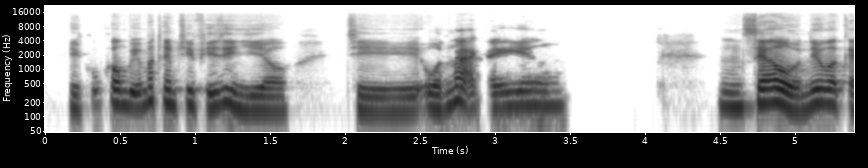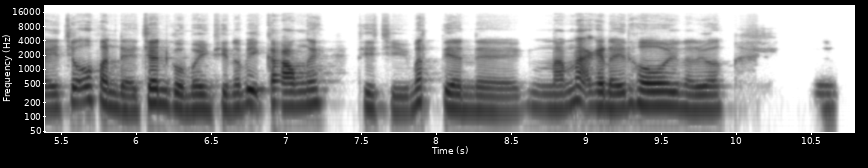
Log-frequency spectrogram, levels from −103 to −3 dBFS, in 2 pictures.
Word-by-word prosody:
thì 150 - -8
cũng 175 +6 -16
không 185 -2 0
bị 165 -1 0
mất 215 - -1
thêm 190 -3 -1
chi 180 - -3
phí 160 +1 -2
gì 185 -2 0
nhiều 135 -2 -4 0.4
chỉ 130 -1 -6
uốn 150 +2 -1
nại 215 -1 +3
cái, 150 - -2 0.2
ơ 170 - -5 1.2
Ừm, 160 -1 -4
xe 160 +4 +3
ổn 180 -8 +6
nhưng 190 +3 +2
mà 185 - +3
cái 150 - -2
chỗ 205 +7 +1
phần 185 -4 +3
để 140 -3 -2
chân 185 +8 +4
của 160 -3 +2
mình 145 0 -1
thì 155 - -3
nó 155 - -3
bị 185 +1 +2
cong 170 -2 +5
ấy 185 - 0 0.3
thì 160 -2 -5
chỉ 135 -4 -9
mất 200 +6 -4
tiền 150 -4 +1
để 135 -1 -6
nắn 150 -1 -4
nại - - +3
cái 165 +1 +4
đấy 155 0 +1
thôi 170 -2 +5
là 150 - -4
được. 145 0 -3 0.5
Ừm. 155 -1 -12
155 Hz, 250 wpm, -23 LUFS, 145-180 Hz, 1.2 s, ổn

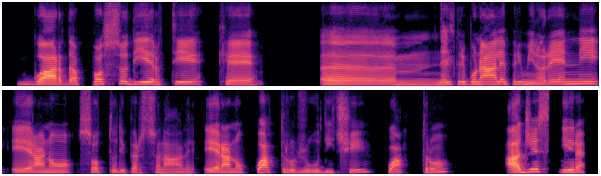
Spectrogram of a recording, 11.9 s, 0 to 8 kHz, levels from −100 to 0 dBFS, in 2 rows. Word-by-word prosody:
Guarda, 195 0 +5
posso 220 +5 -1
dirti 205 0 0
che, 175 -3 -2 0.5
uhm, 180 -3 -1
nel 205 +2 -2
tribunale 210 0 +3
per 210 0 -6
i - - -1
minorenni 210 +4 -1
erano 195 -1 -1
sotto 195 -1 -6
di 185 -1 -7
personale, 170 -3 -8
erano 185 -2 +2
4 220 -1 +2
giudici, 180 +3 -8 0.2
4 215 +8 -4 0.6
a 205 - +10
gestire 205 -3 0
195 Hz, 100 wpm, -26 LUFS, 185-210 Hz, 0.6 s, a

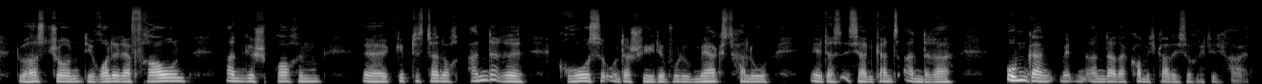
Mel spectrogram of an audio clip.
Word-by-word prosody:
Du 130 - -1
hast 140 0 +1
schon 135 -2 +1
die 130 - -4
Rolle 130 +3 +3
der 135 -1 +4
Frauen 150 +3 +5 0.3
angesprochen. 140 -3 -1 0.4
Äh, 130 -5 +2
gibt 150 +5 -7
es 135 - -7
da 150 - +2
noch 135 -6 -2
andere 160 - 0 0.3
große 150 +3 +2
Unterschiede, 135 -5 -3
wo 135 - -2
du 130 -1 -2
merkst: 130 +3 -1
„Hallo, 130 -2 -1 0.4
äh, 145 -5 0
das 130 -5 -3
ist - - -5
ja 135 - +2
'n 120 -1 -5
ganz 140 0 -2
anderer 120 -5 -2 0.5
Umgang 175 - +6
miteinander, 130 -3 -3
da 125 - -2
komme 130 +2 -5
ich 120 - -14
gar 115 - -2
nicht 110 -2 -6
so 115 - -8
richtig 110 +1 -17
rein?“ - - -14
135 Hz, 175 wpm, -24 LUFS, 125-145 Hz, 0.5 s, Umgang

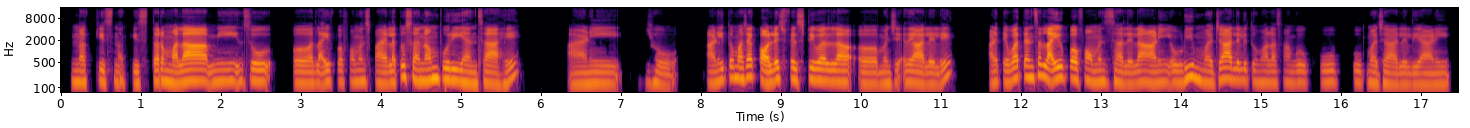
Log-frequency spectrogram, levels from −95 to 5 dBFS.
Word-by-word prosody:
नक्कीच, 145 0 -4
नक्कीच. 135 -1 -8
तर 150 +1 +2
मला 145 +1 +6 0.2
मी 150 +1 -4
जो 160 - 0 0.5
अ, 135 -1 -1
लाईव्ह 140 +2 -1
परफॉर्मन्स 150 0 -7
पाहिला, 140 0 0
तो 200 - -1
सनम 160 +1 +2
पुरी 165 -2 +2
यांचा 140 -1 -1
आहे. 130 - -1 0.6
आणि 130 0 -5 0.4
हो. 120 -5 -7 0.4
आणि 140 +4 0
तो 190 - -1
माझ्या 190 +2 +3
कॉलेज 170 +6 +6
फेस्टिवलला 160 -3 +2 0.2
अ, 130 -1 -2
म्हणजे 130 0 -6
ते 145 - -1
आलेले 130 - +1 0.5
आणि 140 - -3
तेव्हा 150 +5 +3
त्यांचा 195 +2 0
लाईव्ह 190 -2 +7
परफॉर्मन्स 150 -4 0
झालेला. 140 -1 -1
आणि 140 +1 -1
एवढी 140 +9 -2
मजा 165 -2 0
आलेली 165 -2 0
तुम्हाला 140 -1 -7
सांगू 140 0 -9
खूप-खूप 145 0 -12
मजा 135 -1 -3
आलेली. 125 0 -5
आणि 125 0 -4
145 Hz, 145 wpm, -25 LUFS, 135-155 Hz, 0.6 s, लाईव्ह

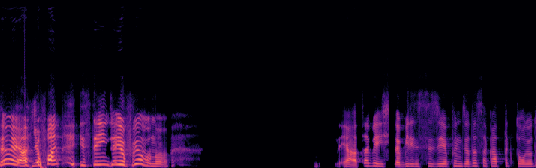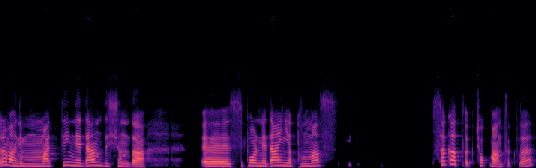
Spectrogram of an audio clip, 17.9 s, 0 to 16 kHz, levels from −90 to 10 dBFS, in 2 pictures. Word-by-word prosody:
değil 410 - +5
mi 440 - +6
ya? 250 -2 +9
Yapan 395 - +8 0.3
isteyince 350 +4 +1
yapıyor 370 +3 +5
bunu. 220 -5 -5 2.4
Iıı, - - -31 0.4
ya, 160 - 0
tabii, 250 -1 -3
işte, 185 -3 -6
bilinçsizce 210 0 -11
yapınca 215 0 -8
da 250 - -8
sakatlık 225 -3 -11
da - - -10
oluyordur. 200 +3 -9
Ama 320 -3 +1
hani, 240 -3 -4
maddi 235 +7 -6
neden 260 +1 -1
dışında, 195 -6 -3 1.0
eee, 210 -1 0
spor 260 +4 -5
neden 250 +2 0
yapılmaz? 250 0 -7 0.2
İii - - -33 1.3
Sakatlık, 380 +2 -3
çok 260 -2 -9
mantıklı. 215 - -5
240 Hz, 100 wpm, -23 LUFS, 215-280 Hz, 2.4 s, ya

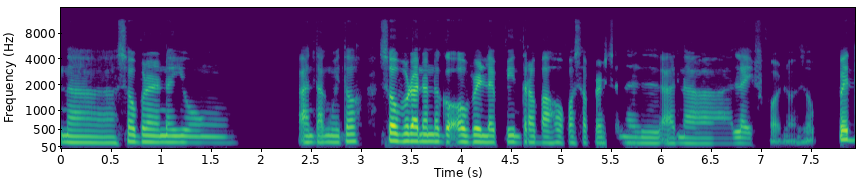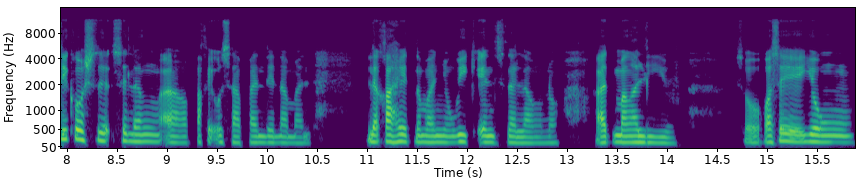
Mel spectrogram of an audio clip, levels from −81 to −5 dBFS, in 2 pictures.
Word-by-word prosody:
na 155 -2 -2
sobra 170 +1 +2
na 165 -1 +1
yung, 155 -2 -5 0.6
anong 165 0 -1
tawag 170 - -2
nito, 185 +3 +1 0.2
sobra 195 -1 +7
na 185 0 +4
nag-o-overlap 175 -2 +3
yung 170 -2 -2
trabaho 160 -1 -1
ko - - -1
sa 155 - -8
personal, 150 0 -7 0.2
ah, 140 - -5
na 140 - -4 0.5
life 140 -2 -4
ko, - - -8
'no? 190 +2 -16
So, 205 +6 -13 0.2
puwede 235 +1 +5
ko 240 -4 +5
si 210 -3 +1
silang, 185 -2 -2
ah, 155 0 -1
pakiusapan 160 -1 -4
din 155 -1 -4
naman, 150 -1 -8 0.6
la - - +2
kahit 180 -1 +4
naman 165 0 0
yung 160 - -3
weekends 165 -3 0
nalang, 150 -1 -3
'no 150 0 -10 0.4
at 155 0 +4
mga 165 -1 +3
leave. 150 -2 -4 0.6
So, 80 -1 -4
kasi 95 - +2
yung 170 -2 +1
165 Hz, 160 wpm, -24 LUFS, 155-175 Hz, 0.6 s, sobra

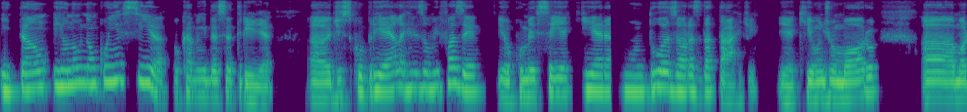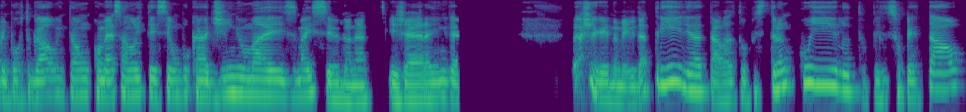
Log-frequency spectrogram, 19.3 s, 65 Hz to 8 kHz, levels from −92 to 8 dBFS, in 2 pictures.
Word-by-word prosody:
Então, 170 +4 +1
eu 195 0 +4
não 215 +2 +2
não 215 -1 0
conhecia 240 -2 +1
o 130 - -8
caminho 130 -3 -3
dessa 125 +1 0
trilha, 100 -5 -1 0.4
hã, 115 0 +1
descobri 150 +6 0
ela 175 +4 +1
e - - -2
resolvi 175 +1 -2
fazer. 170 -7 0 0.2
Eu 120 -3 -1
comecei 135 +3 +1
aqui, 160 +4 -1
era 160 0 +3
com 155 -1 0
2h 155 - 0 0.2
e 105 - -1
aqui 100 +4 -1
onde 120 +1 +1
eu - - +3
moro, 120 +5 +2 0.5
hã, 120 0 +2
moro 120 +1 +2
em - - -5
Portugal, 125 +1 -2
então 135 0 -4
começa 130 +2 +2
a - - -2
anoitecer 135 -1 0
um 130 - -4
bocadinho 135 +2 0
mais 130 -2 +2
mais 135 +5 +1
cedo, 115 -3 0
né, 100 0 0 0.2
e - - +1
já 110 +1 +2
era 110 +1 +3
inverno. 120 0 0 1.1
Eu - - +1
cheguei 115 - +3
no 105 -1 -3
meio 95 -1 -1
da 180 - 0
trilha, 210 -6 +3
estava 115 -7 -3
tudo 120 0 -7
es 150 - -5
tranquilo, 205 -2 +2
tu 155 - -16
pe 120 - -7
super 125 -4 -3
tal, 175 +3 0
135 Hz, 180 wpm, -24 LUFS, 120-170 Hz, 1.1 s, eu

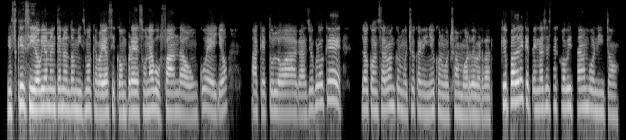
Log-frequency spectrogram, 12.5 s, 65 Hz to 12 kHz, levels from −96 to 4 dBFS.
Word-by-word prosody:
Es 200 -2 -1
que 245 0 +7
sí, 215 0 +7
obviamente, 215 +1 +5
no 215 -1 +1
es 205 - -2
lo 205 0 -2
mismo 205 +1 -2
que 195 - -7
vayas 185 +1 +4
y 195 - -3
compres 190 +2 +1
una 200 +2 +1
bufanda, 185 -2 +1
o, 165 - -6
un 175 +1 -12
cuello 195 +1 -4 0.5
a 195 - -4
que 185 -1 -7
tú 190 0 -8
lo 185 -1 -2
hagas. 180 -1 -4
Yo 210 - -6
creo 250 +3 -2
que 290 -6 +2 0.4
lo 210 0 -3
conservan 210 +3 -4
con 215 -2 -8
mucho 190 +3 -9
cariño 185 -1 -6
y - - -7
con 185 -2 -6
mucho 170 +2 -7
amor, 170 -1 -4
de 175 - +1
verdad. 165 -1 -5 0.2
Qué 250 0 +4
padre 275 +5 +6
que 265 -2 0
tengas 210 +1 -4
este 230 0 -7
hobby 220 +1 -2
tan 215 +1 -3
bonito. 190 -5 -7
200 Hz, 210 wpm, -19 LUFS, 185-215 Hz, 0.5 s, que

